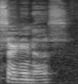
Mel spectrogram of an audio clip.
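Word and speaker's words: Cernunnos: No, it is Sir Nunos.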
